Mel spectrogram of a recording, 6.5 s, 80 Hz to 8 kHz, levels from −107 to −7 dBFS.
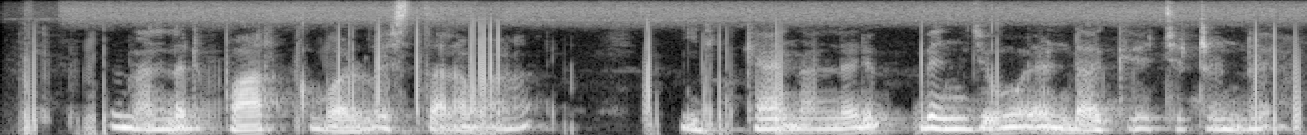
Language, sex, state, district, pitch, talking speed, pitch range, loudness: Malayalam, female, Kerala, Kozhikode, 235 Hz, 85 wpm, 225-255 Hz, -17 LUFS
